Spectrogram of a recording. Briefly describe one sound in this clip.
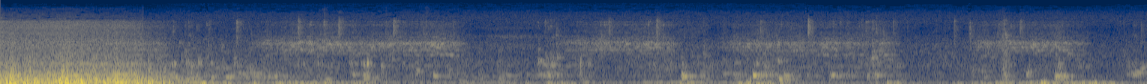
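Small waves lap gently against a boat's hull.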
